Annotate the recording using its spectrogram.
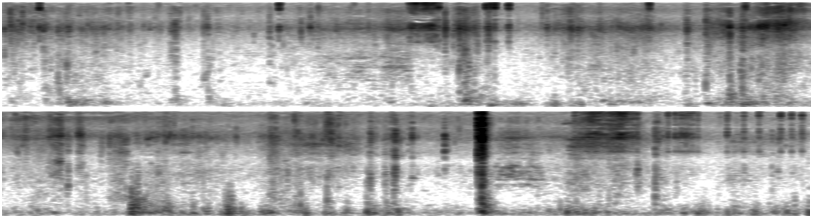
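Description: Water slapping and lapping against the hull of a small boat in irregular swells, with a few light knocks and one sharp knock near the end.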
